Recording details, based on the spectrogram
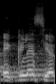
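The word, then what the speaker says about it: ekklesia: los que estamos aquí en griego se pronuncia eclesia diga conmigo eclesia la eclesia tiene que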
